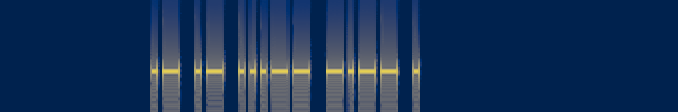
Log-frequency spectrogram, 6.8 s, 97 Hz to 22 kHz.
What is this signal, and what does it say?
Morse code, heard as a keyed tone, about 21 wpm, 700 Hz. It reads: AA3YE
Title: USA Call Signs - 5 Characters - Repeated 3x - 22wpm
